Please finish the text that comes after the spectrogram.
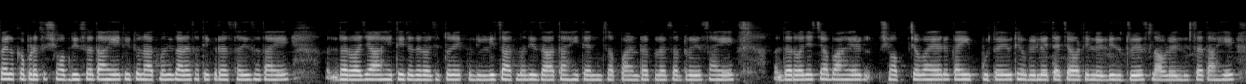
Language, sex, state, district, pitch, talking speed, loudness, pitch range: Marathi, female, Maharashtra, Chandrapur, 225 Hz, 215 wpm, -16 LUFS, 220-230 Hz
